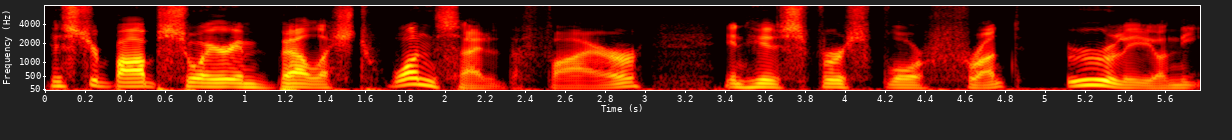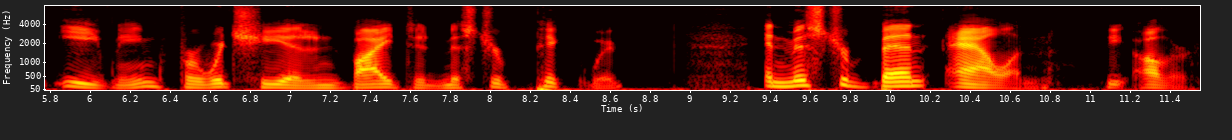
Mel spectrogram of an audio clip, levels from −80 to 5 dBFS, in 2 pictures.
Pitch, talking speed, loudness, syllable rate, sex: 115 Hz, 160 wpm, -23 LUFS, 4.6 syllables/s, male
